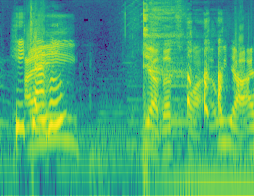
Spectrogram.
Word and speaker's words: Hikaru: Americans, because of course the HI is pronounced like HE in Japanese.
